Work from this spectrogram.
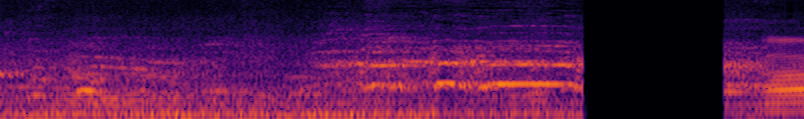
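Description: Roosters crow repeatedly at a Lipa City chicken auction market, loud and close, with layered cock-a-doodle-doo calls and clucking over crowd murmur, then a brief cut to silence before crowing resumes.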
